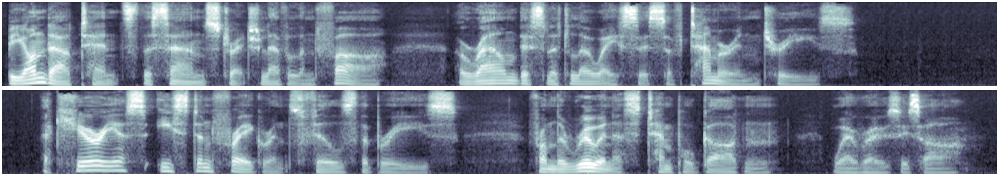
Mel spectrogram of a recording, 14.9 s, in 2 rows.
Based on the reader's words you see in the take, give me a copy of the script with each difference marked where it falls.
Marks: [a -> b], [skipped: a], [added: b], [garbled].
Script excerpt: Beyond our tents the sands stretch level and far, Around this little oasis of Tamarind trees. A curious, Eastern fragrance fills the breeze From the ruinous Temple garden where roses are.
Beyond our tents the sands stretch level and far, Around this little oasis of Tamarind trees. A curious, Eastern fragrance fills the breeze From the ruinous Temple garden where roses are.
